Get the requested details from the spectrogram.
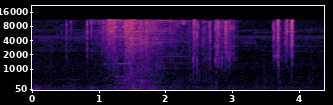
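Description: A vending machine clicks several times.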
